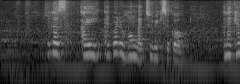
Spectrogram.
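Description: Another young woman answers in an upset voice nearby.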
